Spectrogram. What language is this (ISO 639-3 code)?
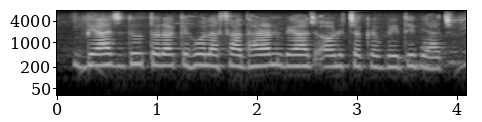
bho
